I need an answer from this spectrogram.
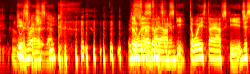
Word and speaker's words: Dostoevsky: Dostoevsky. Dostoevsky. It just sounds wrong. Dostoevsky. Like dose, like two. Yeah, Dostoevsky.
